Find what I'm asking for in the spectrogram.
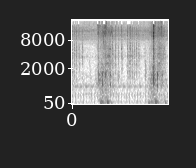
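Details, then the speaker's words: Previously seized, long-sitting Honda Benley "Baby Dream" kickstarted in neutral for a compression check: two slow strokes with firm chuffs show good compression on this cylinder, while the other cylinder has much less. "So that one's got good compression. Not surprisingly, a lot less over here."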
